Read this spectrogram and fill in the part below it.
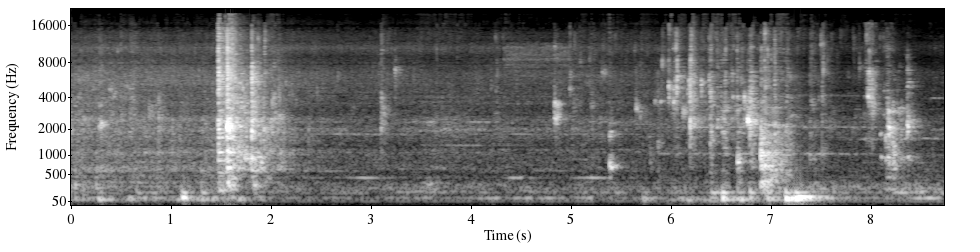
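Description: Water is poured into a pan of cauliflower and potato curry, a loud splashing rush followed by quieter stirring, drips and a second pouring burst later.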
